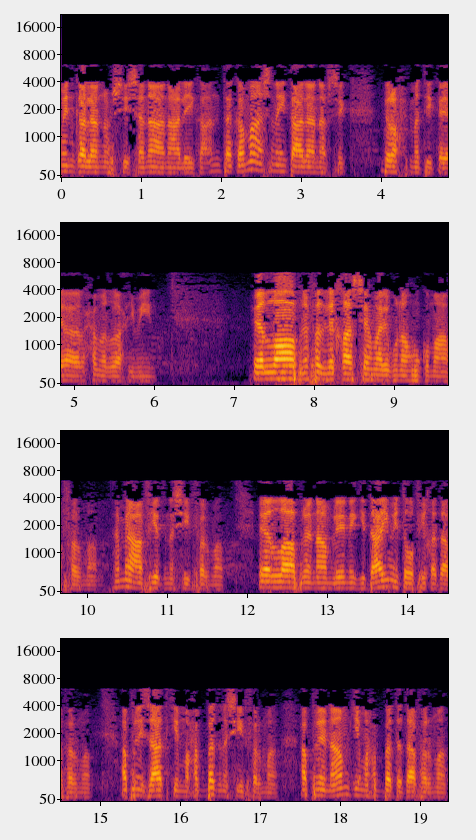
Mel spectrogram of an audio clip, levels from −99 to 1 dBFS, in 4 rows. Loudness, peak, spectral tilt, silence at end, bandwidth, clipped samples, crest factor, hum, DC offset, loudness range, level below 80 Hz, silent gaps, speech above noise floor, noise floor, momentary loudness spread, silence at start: -22 LUFS; -2 dBFS; -4 dB/octave; 0.05 s; 6.6 kHz; under 0.1%; 22 dB; none; under 0.1%; 8 LU; -58 dBFS; none; 37 dB; -60 dBFS; 14 LU; 0 s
